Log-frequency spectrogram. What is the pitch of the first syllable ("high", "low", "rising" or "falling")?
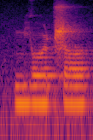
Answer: high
